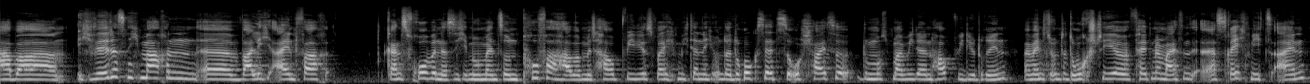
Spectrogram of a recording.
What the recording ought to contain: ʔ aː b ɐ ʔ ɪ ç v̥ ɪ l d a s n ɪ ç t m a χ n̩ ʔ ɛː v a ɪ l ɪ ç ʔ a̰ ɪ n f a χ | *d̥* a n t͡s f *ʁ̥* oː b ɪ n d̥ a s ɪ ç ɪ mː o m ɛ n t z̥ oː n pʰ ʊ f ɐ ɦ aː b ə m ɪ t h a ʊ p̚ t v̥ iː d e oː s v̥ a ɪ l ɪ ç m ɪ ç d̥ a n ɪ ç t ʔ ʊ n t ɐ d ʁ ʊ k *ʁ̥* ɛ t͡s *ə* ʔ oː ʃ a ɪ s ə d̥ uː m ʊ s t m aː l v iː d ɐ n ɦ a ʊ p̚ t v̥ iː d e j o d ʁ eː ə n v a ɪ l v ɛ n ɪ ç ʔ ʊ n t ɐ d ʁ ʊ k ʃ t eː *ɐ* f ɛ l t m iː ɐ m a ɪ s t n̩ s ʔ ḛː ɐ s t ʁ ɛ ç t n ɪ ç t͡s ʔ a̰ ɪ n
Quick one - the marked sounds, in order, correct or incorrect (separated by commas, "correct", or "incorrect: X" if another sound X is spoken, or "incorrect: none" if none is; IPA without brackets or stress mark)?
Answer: incorrect: ɡ̥, correct, incorrect: z̥, correct, incorrect: ə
